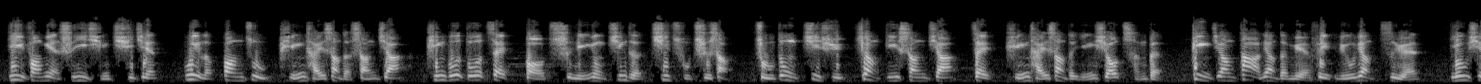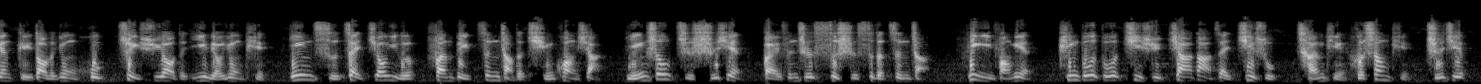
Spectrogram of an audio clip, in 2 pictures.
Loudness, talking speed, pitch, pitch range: -18 LUFS, 250 characters per minute, 200 Hz, 165-215 Hz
